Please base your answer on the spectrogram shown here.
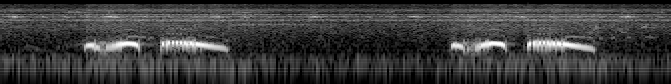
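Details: Trained decoy spotted dove of the leopard type, calling to lure wild doves down into the yard: two phrases about two seconds apart, each a quick doubled coo followed by a longer, falling, hoarse coo, over a low background hum.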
